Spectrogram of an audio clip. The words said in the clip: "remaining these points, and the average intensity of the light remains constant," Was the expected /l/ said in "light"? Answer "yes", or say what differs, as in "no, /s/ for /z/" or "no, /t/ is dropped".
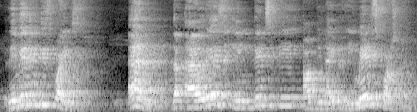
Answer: no, /n/ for /l/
